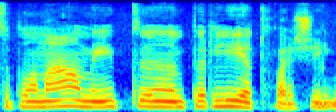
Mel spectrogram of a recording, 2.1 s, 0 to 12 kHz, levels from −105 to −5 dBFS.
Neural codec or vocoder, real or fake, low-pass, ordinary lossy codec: none; real; 10.8 kHz; MP3, 64 kbps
